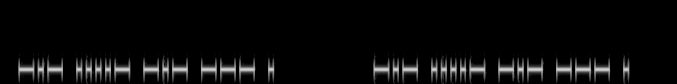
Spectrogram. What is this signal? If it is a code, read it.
Morse code, heard as a keyed tone, about 25 wpm, 700 Hz. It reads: K4KOE K4KOE
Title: USA Call Signs - 5 Characters - Repeated 3x - 25wpm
